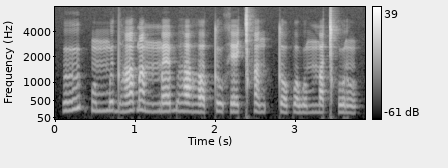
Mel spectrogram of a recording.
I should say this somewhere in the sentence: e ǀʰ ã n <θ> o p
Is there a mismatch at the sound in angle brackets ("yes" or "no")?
yes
